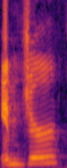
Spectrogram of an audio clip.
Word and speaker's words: Imgur: You pronounce it like, and someone yelled at me for pronouncing it Imgur, but I'm not hip I thought this. it was Imgur. – Yeah, it, it, spelled like Imgur.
